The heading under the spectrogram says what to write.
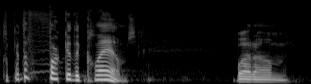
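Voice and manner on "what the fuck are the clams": mock confused, disgusted outburst, higher. Retelling a movie scene where a frantic kitchen expediter looks around: imitating confused, disgusted freak-out. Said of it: "just pure confusion and disgust".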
